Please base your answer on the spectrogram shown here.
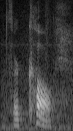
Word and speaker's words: circle: doing that so how do you spell circle c i r c l e that is correct goal circle those silent e's are everywhere you have to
